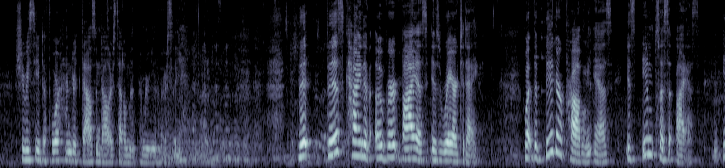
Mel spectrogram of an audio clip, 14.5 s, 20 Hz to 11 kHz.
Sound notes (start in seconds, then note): 3.4 laughter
